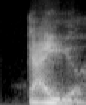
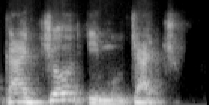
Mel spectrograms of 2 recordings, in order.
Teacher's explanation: la che nuestra es diferente, es una che más sonora, es una che adherente que decimos en fonética, pero es una che.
